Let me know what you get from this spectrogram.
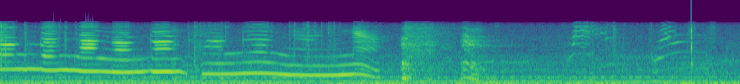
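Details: Kitty tugging at a fishing pole, uttering two long sustained mews that sag gradually lower in pitch, followed by a few shorter broken cries and faint rustling against a steady background hum.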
